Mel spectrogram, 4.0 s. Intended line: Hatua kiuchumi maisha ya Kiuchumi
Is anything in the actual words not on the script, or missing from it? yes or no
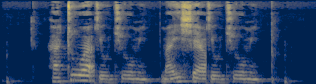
no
